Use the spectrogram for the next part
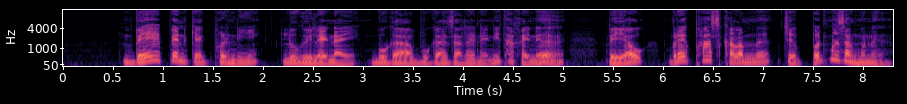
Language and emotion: Bodo, happy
